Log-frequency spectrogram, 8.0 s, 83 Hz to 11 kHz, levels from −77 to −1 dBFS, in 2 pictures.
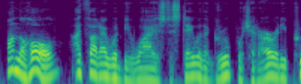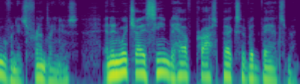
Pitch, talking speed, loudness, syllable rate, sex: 115 Hz, 225 wpm, -18 LUFS, 5.5 syllables/s, male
